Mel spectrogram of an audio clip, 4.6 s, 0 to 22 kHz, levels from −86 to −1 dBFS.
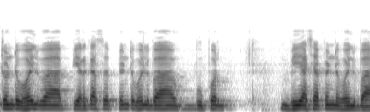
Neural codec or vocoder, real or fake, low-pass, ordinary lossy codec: none; real; 7.2 kHz; none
